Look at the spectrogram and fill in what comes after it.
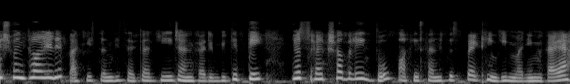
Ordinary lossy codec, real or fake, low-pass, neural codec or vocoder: none; fake; none; codec, 16 kHz, 1 kbps, FreqCodec, larger model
